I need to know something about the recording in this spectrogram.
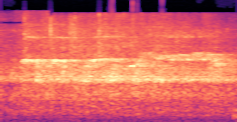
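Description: A large audience cheering, a steady roar with high whistles on top.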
